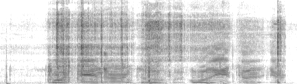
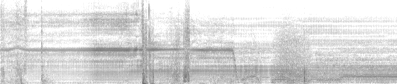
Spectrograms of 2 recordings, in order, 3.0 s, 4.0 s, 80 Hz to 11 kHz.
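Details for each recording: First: Heathkit GR-81 regenerative receiver tuned to 80-meter SSB with regeneration still at the AM setting. Voice comes through chopped, warbly and distorted because regeneration is set too low for SSB. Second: Heathkit GR-81 regenerative shortwave receiver pushed into oscillation for SSB/carrier reception: steady whistling tones over hiss, pitch shifting as it beats against station carriers. Heterodyne carrier whistle from the oscillating regen receiver.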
